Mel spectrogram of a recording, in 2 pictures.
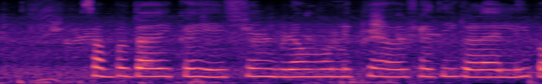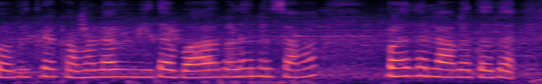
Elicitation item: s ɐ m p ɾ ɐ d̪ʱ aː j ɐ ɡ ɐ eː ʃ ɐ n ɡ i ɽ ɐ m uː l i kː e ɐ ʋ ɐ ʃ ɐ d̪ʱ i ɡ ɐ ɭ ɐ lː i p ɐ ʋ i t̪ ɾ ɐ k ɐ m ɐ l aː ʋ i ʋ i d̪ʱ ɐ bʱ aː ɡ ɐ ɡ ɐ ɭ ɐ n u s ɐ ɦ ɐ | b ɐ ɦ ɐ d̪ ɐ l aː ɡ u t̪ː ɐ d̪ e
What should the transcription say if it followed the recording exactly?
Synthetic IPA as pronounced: s ɐ m p ɾ ɐ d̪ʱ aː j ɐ k ɐ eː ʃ ɐ n ɡ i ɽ ɐ m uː l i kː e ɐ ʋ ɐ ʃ ɐ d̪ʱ i ɡ ɐ ɭ ɐ lː i p ɐ ʋ i t̪ ɾ ɐ k ɐ m ɐ l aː ʋ i ʋ i d̪ʱ ɐ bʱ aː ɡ ɐ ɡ ɐ ɭ ɐ nː u s ɐ ɦ ɐ | b ɐ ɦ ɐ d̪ ɐ l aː ɡ u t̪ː ɐ d̪ e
